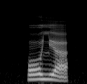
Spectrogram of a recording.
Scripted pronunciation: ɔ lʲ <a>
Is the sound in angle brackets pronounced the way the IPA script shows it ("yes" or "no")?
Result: yes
